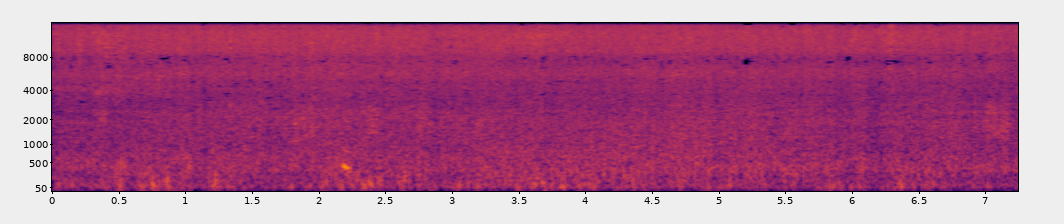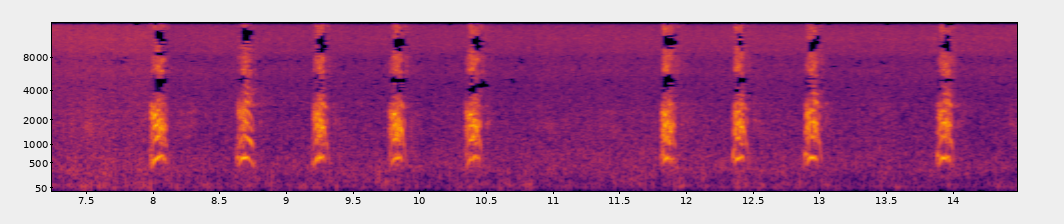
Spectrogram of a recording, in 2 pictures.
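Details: Koda the Keeshond, reacting to a feather he fears, lets out a run of about nine clipped barks at roughly half-second intervals after eight seconds of low background noise.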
